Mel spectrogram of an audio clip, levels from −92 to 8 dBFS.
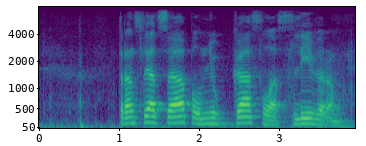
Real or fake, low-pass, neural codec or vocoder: real; 7.2 kHz; none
